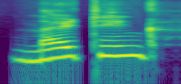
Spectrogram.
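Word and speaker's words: knitting: इसे इंग्लिश में नाइटिंग नीडल बोला जाता है। इसमें भी के साइलेंट है।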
